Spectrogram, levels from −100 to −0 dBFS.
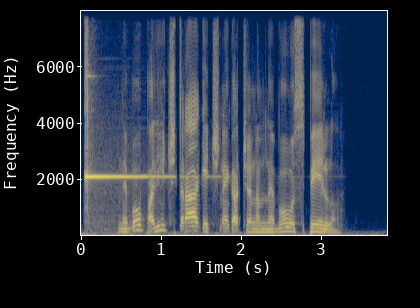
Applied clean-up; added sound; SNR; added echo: neural diffusion model UNIVERSE++.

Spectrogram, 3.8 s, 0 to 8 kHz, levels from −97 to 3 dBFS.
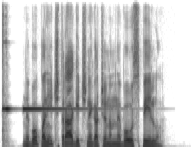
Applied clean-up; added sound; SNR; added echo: neural mask model RNNoise.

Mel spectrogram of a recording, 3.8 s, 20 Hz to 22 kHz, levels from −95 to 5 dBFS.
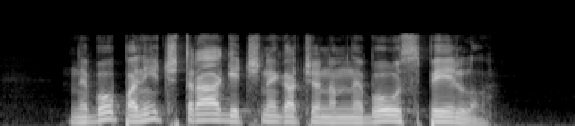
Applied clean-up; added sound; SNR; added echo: none; none; none; none.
